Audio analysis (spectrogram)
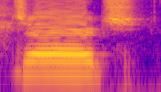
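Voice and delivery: loud, high shout of a name; calling out. Acted. Mom calling out her sons' names.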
